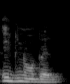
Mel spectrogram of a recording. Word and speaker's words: Ig Nobel: Ashmita uh mentioned uh they are written as IG Nobel prizes. So together combined it's pronounced as ignoel.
